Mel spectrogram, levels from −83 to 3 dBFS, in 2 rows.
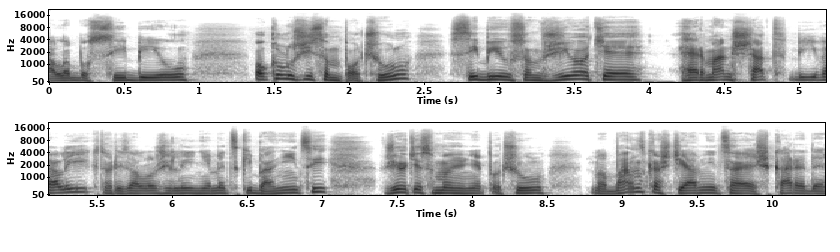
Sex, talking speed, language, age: male, 145 wpm, Slovak, 20-39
